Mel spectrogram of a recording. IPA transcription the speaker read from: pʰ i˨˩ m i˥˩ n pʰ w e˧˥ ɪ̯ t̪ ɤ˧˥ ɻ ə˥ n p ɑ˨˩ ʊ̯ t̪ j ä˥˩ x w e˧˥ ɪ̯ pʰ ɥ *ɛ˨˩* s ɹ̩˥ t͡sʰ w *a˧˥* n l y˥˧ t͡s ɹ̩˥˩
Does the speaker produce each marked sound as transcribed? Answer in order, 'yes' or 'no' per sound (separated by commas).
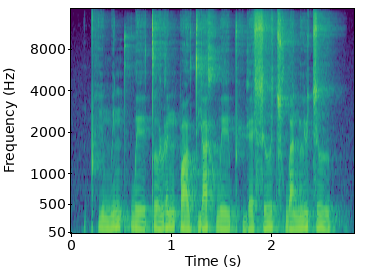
yes, yes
